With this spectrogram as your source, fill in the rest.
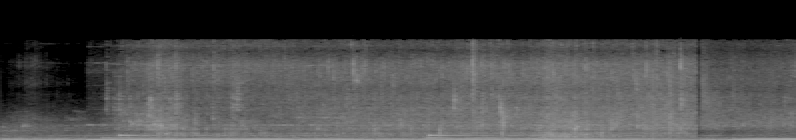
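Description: Oil sizzles in a hot pan.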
